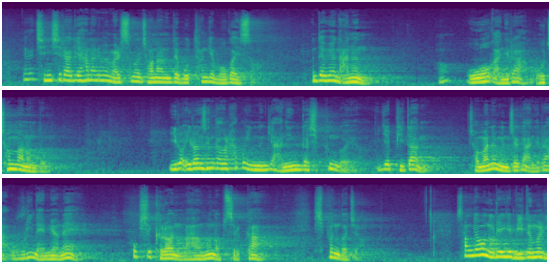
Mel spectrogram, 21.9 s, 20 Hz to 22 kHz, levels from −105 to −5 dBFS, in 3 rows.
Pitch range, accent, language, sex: 135-205 Hz, native, Korean, male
